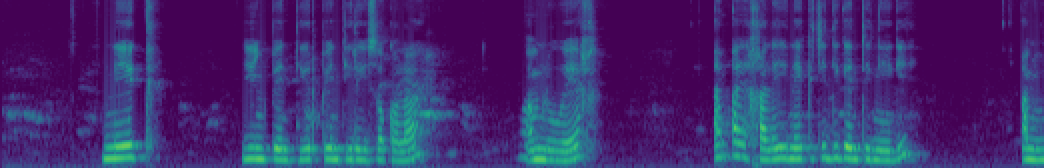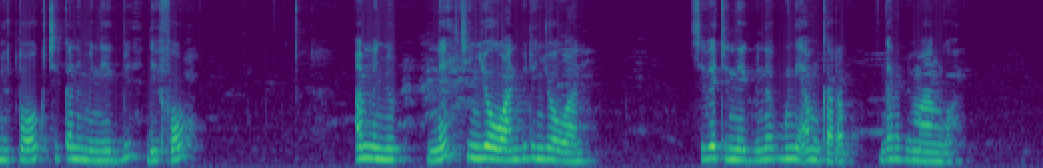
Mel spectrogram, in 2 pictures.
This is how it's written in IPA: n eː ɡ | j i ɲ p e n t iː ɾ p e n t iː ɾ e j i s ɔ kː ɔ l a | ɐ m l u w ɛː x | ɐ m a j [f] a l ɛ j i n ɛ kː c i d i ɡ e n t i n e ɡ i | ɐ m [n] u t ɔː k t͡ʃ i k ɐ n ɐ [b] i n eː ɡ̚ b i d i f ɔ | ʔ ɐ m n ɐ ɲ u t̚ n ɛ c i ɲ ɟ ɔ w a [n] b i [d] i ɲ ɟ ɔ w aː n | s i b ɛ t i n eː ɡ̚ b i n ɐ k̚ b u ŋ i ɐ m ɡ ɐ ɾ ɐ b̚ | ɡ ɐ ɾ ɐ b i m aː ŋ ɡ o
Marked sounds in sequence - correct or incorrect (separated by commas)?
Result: incorrect, incorrect, incorrect, correct, correct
